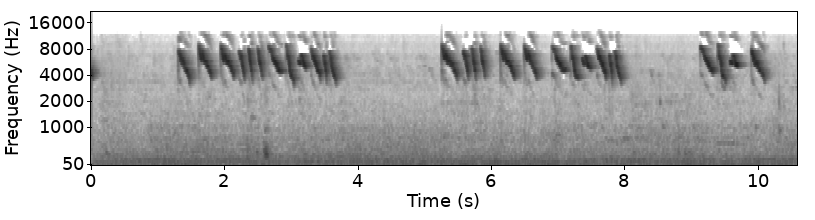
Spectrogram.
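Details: Pleci, the warbling white-eye, in a training recording with canary-like fill: three long strings of rapid, piercing, descending chirps, each string about two seconds, over a quiet background.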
